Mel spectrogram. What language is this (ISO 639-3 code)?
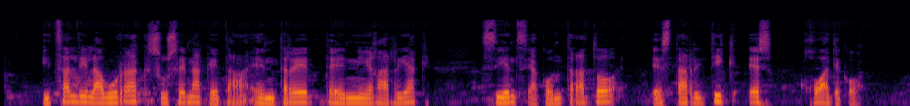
eus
